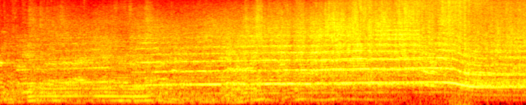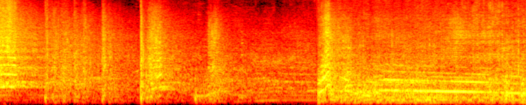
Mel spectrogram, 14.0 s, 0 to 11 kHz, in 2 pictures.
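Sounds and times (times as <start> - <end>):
motorbike engine passing at high revs: 0.3 - 7.6, 11.2 - 14.0.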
